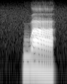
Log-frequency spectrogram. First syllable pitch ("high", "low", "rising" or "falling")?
falling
